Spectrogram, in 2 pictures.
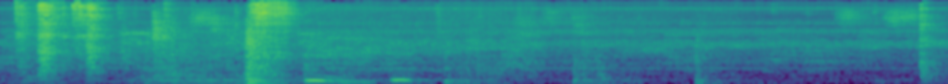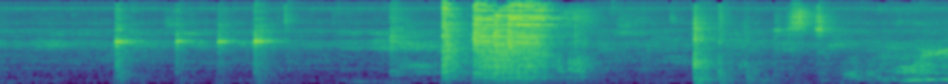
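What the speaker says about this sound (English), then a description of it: "Let me grab a spoon." Cutlery and dishes clinking and clattering nearby as a spoon is grabbed in a home kitchen while canning ground venison, scattered sharp knocks and rattles at irregular intervals.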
